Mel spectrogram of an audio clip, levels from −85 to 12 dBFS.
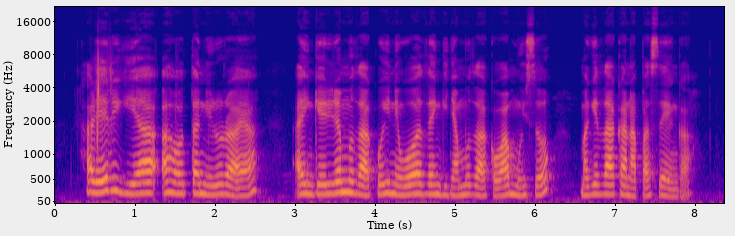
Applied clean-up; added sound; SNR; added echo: none; none; none; none.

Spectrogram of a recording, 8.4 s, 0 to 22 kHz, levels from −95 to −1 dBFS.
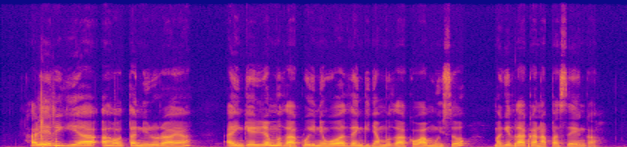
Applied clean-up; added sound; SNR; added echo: none; Knock / Wood; 15 dB; none.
